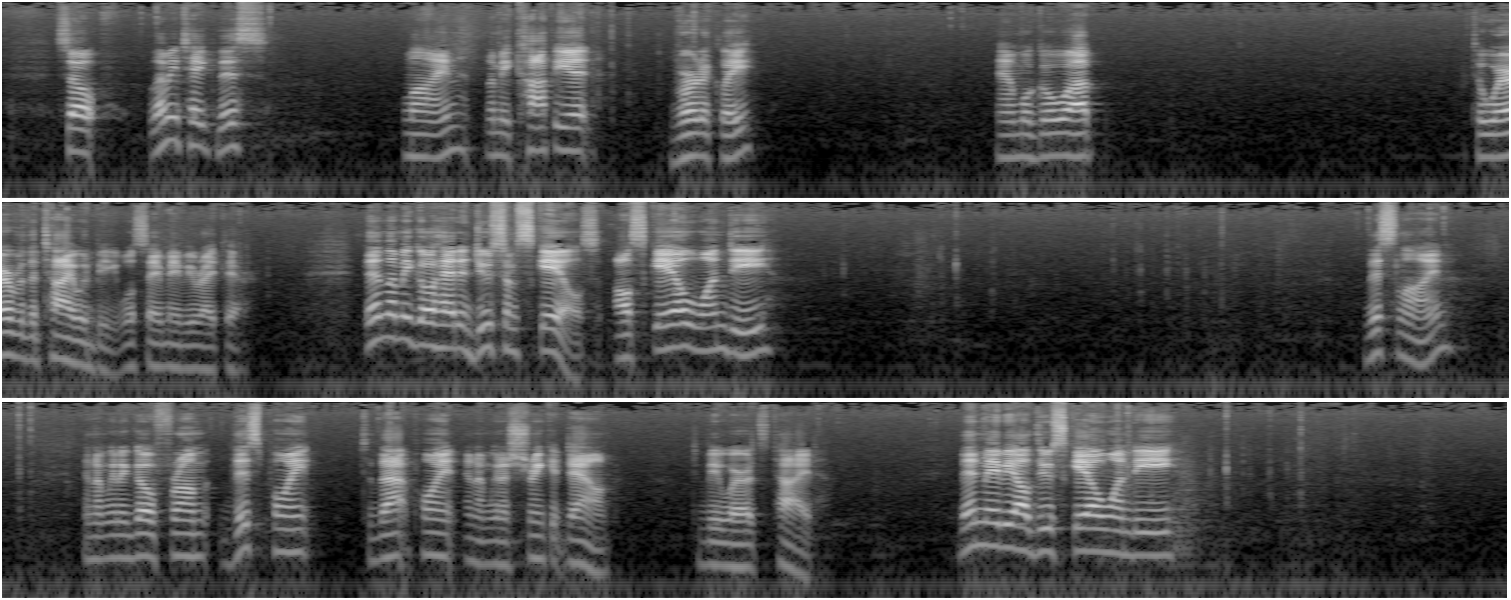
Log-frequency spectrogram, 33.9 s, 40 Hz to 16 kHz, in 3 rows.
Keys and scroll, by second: 4.5 Return, 12.9 Escape, 19.6 BackSpace, 20.2 Return, 32.2 Return.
